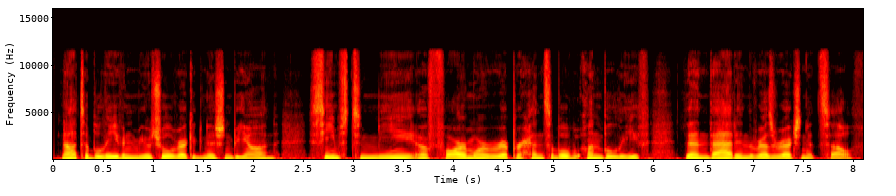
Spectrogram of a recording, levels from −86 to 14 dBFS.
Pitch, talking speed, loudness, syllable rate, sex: 145 Hz, 155 wpm, -17 LUFS, 5.2 syllables/s, male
